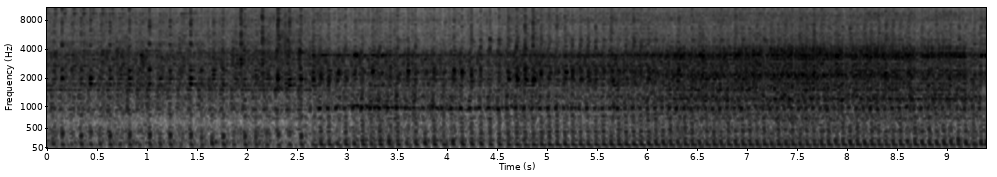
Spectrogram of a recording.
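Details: Subaru Robin 9 hp single-cylinder generator engine swapped into a Yerf Dog kart, with an aftermarket intake on a modified Predator adapter and the governor arm cut, on a first run: quick, even exhaust beat with no knocks or rattles, running smooth and fairly quiet.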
